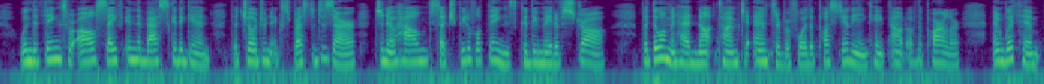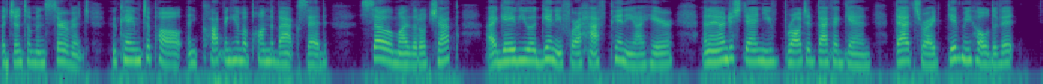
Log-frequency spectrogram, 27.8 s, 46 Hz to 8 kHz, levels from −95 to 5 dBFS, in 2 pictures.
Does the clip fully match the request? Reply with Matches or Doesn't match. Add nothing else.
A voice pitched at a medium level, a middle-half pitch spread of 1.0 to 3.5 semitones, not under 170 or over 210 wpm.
Matches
